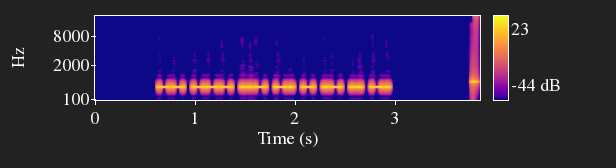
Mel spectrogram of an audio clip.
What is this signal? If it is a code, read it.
Morse code, heard as a keyed tone, about 36 wpm, 700 Hz. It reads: MOUNTAIN
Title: Sentences from Top 1000 Words - Review Part 1 - New Word Drill - 35wpm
